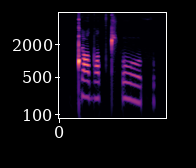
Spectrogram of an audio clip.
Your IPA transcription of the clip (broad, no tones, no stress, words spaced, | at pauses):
ǃidˤotˤt͡ʃʼoθ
